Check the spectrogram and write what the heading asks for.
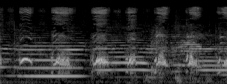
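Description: Boxer puppy howling along to music in a series of short, arching yowls, over steady held musical notes.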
